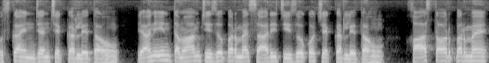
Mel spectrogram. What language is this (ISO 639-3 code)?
urd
